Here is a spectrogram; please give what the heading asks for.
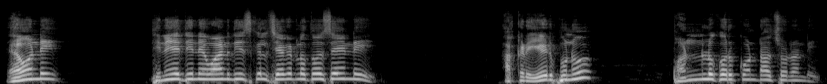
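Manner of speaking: high, loud, emphatic pulpit voice; full-force preaching. Acted. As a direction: drive each phrase home.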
